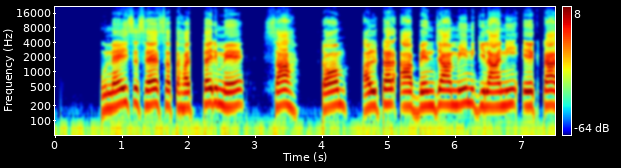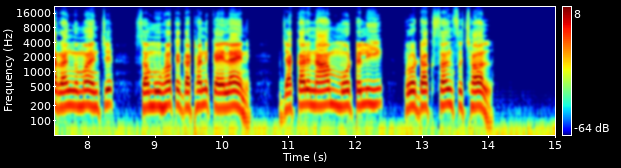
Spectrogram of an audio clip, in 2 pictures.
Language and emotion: Maithili, neutral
